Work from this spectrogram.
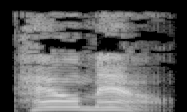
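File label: "pall-mall", British English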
